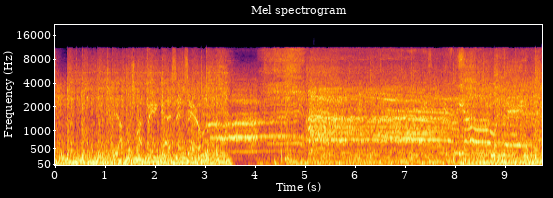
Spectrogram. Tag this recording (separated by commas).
Music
